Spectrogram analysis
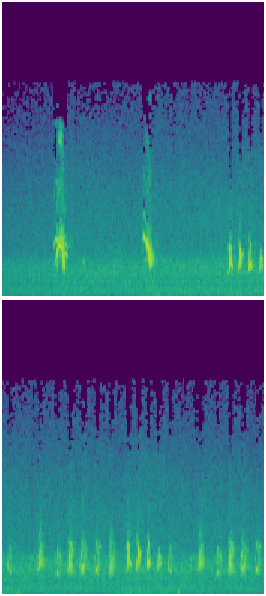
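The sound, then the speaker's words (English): Two sharp, higher chirps ring out alone, followed by a quick run of rhythmic, buzzy chew-like calls from gray-crowned rosy finches, clear against a quiet background. “Once again, the calls of gray-crowned rosy finches.”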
